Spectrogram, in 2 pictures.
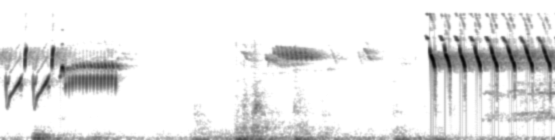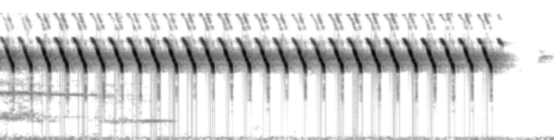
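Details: Canary singing: a few opening chirps and a soft warble, a short quiet gap, then a long, very fast and regular roll of sharp descending notes lasting about six seconds.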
